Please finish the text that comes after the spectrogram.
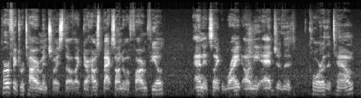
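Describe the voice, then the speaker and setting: Low-voiced Canadian man chatting on a livestream. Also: moderate pace, sharp tone, a little hiss or hum. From Toronto, Canada. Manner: slangy, joking banter, says bro and man often. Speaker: livestream host. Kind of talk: casual livestream chat with viewers. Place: small warehouse space stacked with goods.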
